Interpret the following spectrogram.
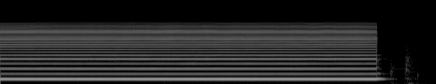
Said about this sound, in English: this is the G sharp or A flat key that you use in order to get that note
